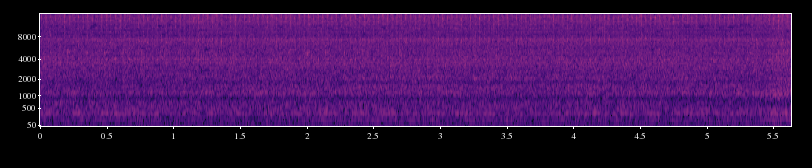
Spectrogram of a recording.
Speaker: It will engage the AC clutch when it reads pressure on the system. I can see the AC clutch is spinning now, so it's working good.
